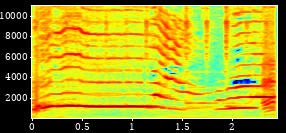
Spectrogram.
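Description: A woman's long, high-pitched squealing cry that rises quickly, holds one steady pitch for about a second, then slides down and fades. Faint background music runs underneath.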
